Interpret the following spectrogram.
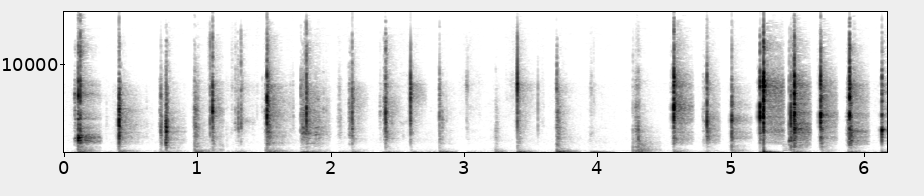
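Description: Plastic LEGO Technic beams and pins clicking and snapping together as they are assembled by hand: a rapid, irregular run of sharp clicks.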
